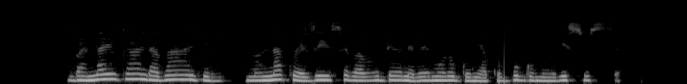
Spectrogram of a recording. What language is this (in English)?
Ganda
